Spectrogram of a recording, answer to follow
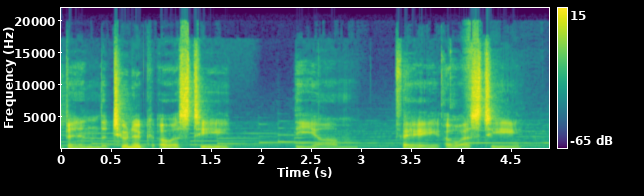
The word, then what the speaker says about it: Fe: the Tunic OST, the Fae OST. Fae as in F-E. I don't know how people pronounce that game. I keep saying Fae, but it's probably Fee.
